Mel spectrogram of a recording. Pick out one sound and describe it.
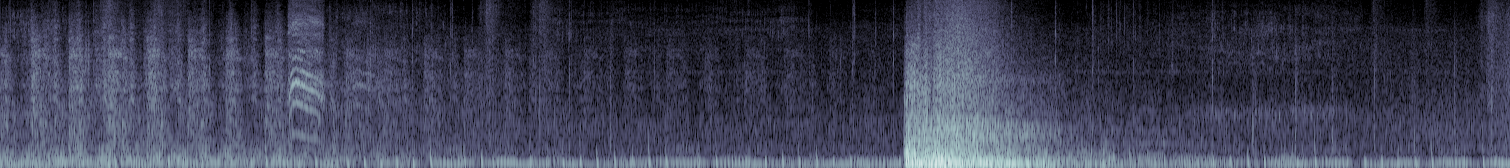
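Heavy footsteps thud steadily on grass and pavement.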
